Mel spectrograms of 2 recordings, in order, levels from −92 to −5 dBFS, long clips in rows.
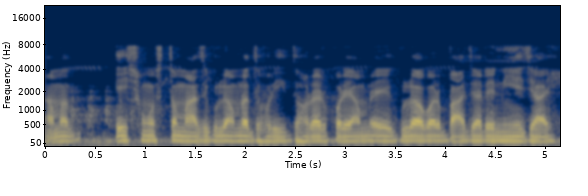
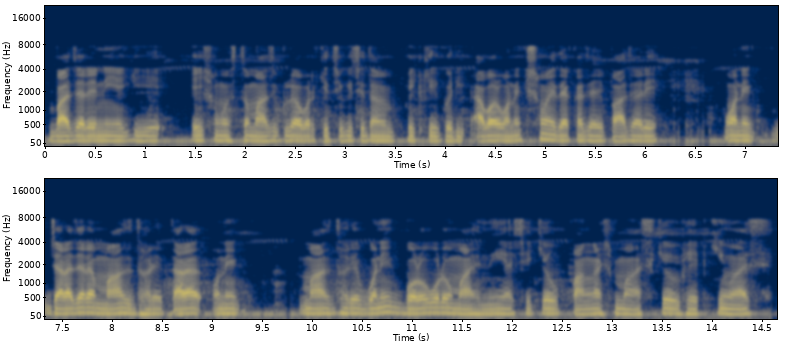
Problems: background sounds at intervals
